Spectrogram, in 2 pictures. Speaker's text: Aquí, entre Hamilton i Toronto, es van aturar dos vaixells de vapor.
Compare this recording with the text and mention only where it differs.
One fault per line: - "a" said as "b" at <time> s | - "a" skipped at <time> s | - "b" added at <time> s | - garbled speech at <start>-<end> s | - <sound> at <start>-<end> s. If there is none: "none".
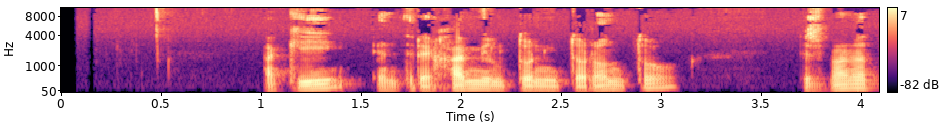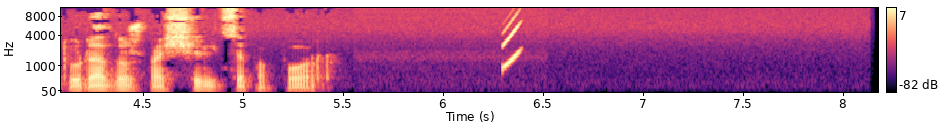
- chirp at 6.3-6.4 s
